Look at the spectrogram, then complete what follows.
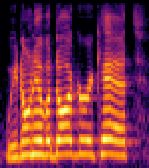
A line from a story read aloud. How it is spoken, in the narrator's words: he bellowed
